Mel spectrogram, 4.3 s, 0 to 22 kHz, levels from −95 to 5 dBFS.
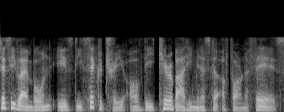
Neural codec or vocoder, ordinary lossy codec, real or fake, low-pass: none; AAC, 32 kbps; real; 5.4 kHz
